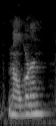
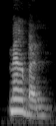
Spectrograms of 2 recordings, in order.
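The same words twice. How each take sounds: First: Said in the usual way. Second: "Melbourne" said as MEL-bun; attempted Australian pronunciation. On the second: Shown as a demonstration. Vlogger trying the host city's name, attempted Australian pronunciation. Tries local pronunciation, then calls it embarrassing.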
